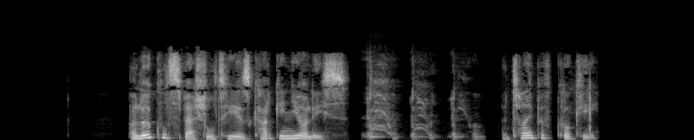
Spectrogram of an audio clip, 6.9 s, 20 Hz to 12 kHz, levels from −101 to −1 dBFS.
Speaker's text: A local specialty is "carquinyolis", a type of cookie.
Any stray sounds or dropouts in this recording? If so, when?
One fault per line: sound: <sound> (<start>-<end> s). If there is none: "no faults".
sound: laugh (3.6-4.9 s)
